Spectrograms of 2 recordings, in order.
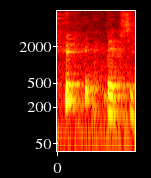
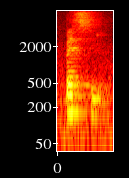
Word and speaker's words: Pesci: Pepsi no. Pepsi. Pesci. Es que sí, ¿cómo se pronuncia? Pesci.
